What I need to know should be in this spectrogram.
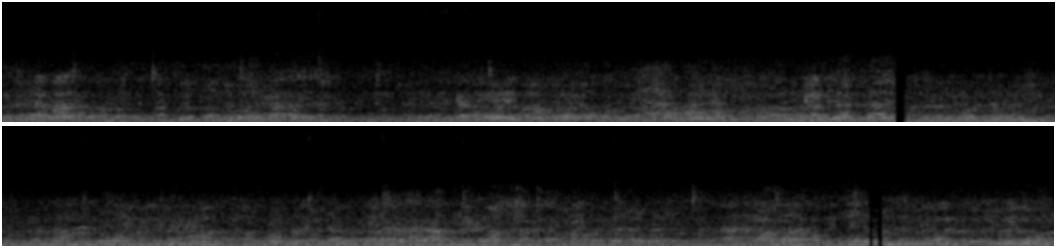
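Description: A crowd of men chatter in a busy room with echo.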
